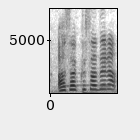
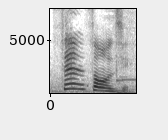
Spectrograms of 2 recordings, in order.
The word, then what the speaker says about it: 浅草寺: Vivi yang ngomong "Asakusa-dera" malu banget dia sadar nggak ya? "Watame-senpai Asakusa-dera yuk ke Asakusa-dera?" kayaknya dia bilang gitu deh Senso-ji… dia ngomongnya "Asakusa-dera" Emang bisa kebaca gitu kan!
